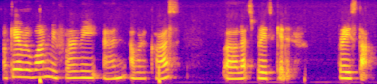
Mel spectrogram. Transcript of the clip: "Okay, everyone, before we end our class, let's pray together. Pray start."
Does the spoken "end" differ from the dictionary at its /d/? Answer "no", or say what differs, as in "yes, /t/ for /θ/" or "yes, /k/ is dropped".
yes, /d/ is dropped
